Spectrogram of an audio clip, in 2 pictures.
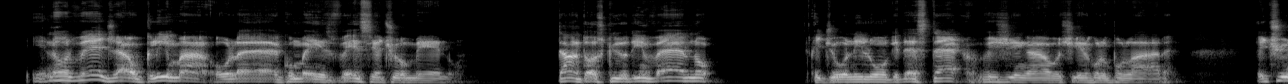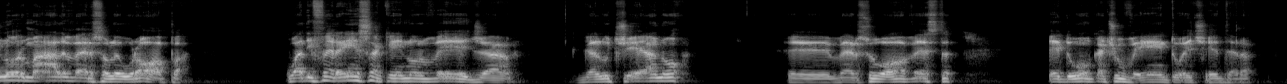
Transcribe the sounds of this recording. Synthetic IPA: ḭnːoɾvɛd͡ʒaukliːmaolɛ̰kumɛinzvɛt̪sjat͡ʃiomeːnṵ | t̪ant̪ɔaskyːd̪od̪iɱvɛɾnʊ | ed͡ʒorniluŋɡid̪ɛst̪ɛvid͡ʒiŋaut͡ʃiɾkulupɔlaːɾɛ̰ | ɛt͡ʃunoɾmaːlɛvɛɾsolɛwɾɔːpa̰ | kwad̪ifɛɾɛnsakeinːoɾvɛːd͡ʒa | ɡalut͡ʃɛanu | ɛvɛɾsuɔvɛ̰st̪ | ɛd̪uŋkat͡ʃuvɛnt̪uɛt͡ʃːɛːt̪ɛɾa̰

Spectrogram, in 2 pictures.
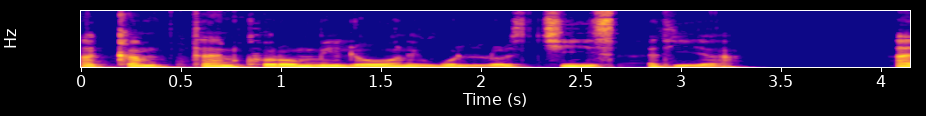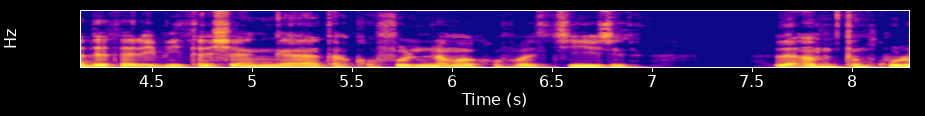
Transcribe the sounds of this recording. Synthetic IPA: ʔɐkːɐmt̪ɐŋkʰɔɾɔmːiloːniwɔlːɔlt͡ʃːiːsaːt̪ɪɐ | ʔaːd̪ɐt̪ɐᶑɪbɪt̪ɐʃɐŋɡaːt̪ɐkɔfʊlnɐmɐkʰɔfɐlt͡ʃːiːsɪt̪ | ʔaːd̪ɐʔɐmt̪ɐŋkʊl

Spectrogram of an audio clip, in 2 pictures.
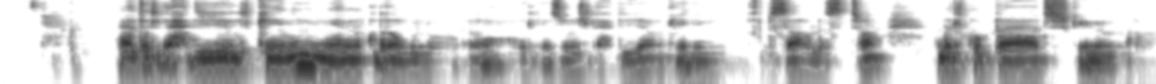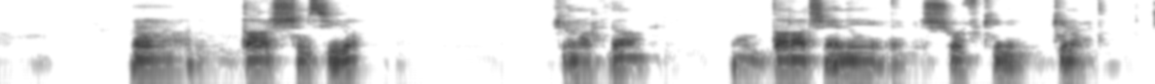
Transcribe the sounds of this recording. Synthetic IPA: ʕənd̪æt̪əlʔaħd̪əjːalːikʰænijaʕninəqd̪əɾnɡulːu | ʕæd̪əlʔəzwæʒəlʔaħd̪əjːakænin | xəmsawlːæsə̥t̪ːaʕənd̪æd̪əlqobːaʕat̪kæ̰jni | d̪ːɑɾˤɑɾʃːəmsəjːa | kʰænwaħd̪a | wd̪ˤːɑɾˤɑt̪ja̰ʕninʃufkʰæn | kænwaħd̪̥a

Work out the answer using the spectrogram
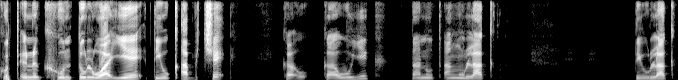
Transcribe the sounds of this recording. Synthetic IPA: kut̪ʼɨnɨkhunt̪ulwajeːʔt̪iukʼaɓ̥t͡ʃeʔ | kawujik | t̪anut̪ʼaŋulakʼ | t̪iulakʼ

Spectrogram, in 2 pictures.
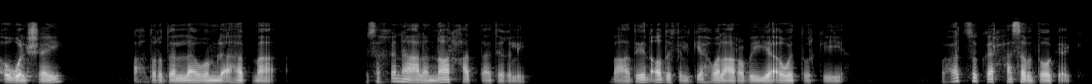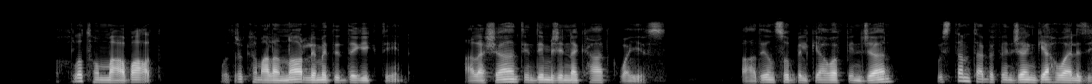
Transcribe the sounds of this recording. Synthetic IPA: ʔawːalʃiː | ʔɑħd̪ˤɑɾˤd̪alːawɪmla̰ʔɦabma̰ːʔ | wɪsaxːɪnhaʕalanːɑːɾˤħat̪ːat̪ɪɣlḭ | baʕd̪eːnʔɑ̰d̪ˤɨfɪlɡaɦwalʕɑ̰ɾˤɑbɪjːaʔa̰wɪt̪ːʊɾkɪjːa̰ | wɪħʊt̪ˤːsʊkːɑɾˤħasabðoːka̰k | ʔɑxlɑt̪ˤhʊmːa̰ʕbɑ̰ʕd̪ˤ | wɪ̰t̪ɾʊkhʊmʕalanːɑːɾˤlɪmɪd̪ːad̪aɡiːɡt̪ʰḛːn | ʕa̰laʃaːnt̪ɪnd̪ɪmɪd͡ʒɪnːakhaːt̪kʊwajːɪ̰s | b̥a̰ʕd̪eːnsˤɨbːɪlɡahwaffɪnd͡ʒaːn | wɪst̪amt̪ɪʕbɪfɪnd͡ʒaːnɡaɦwalɪzi

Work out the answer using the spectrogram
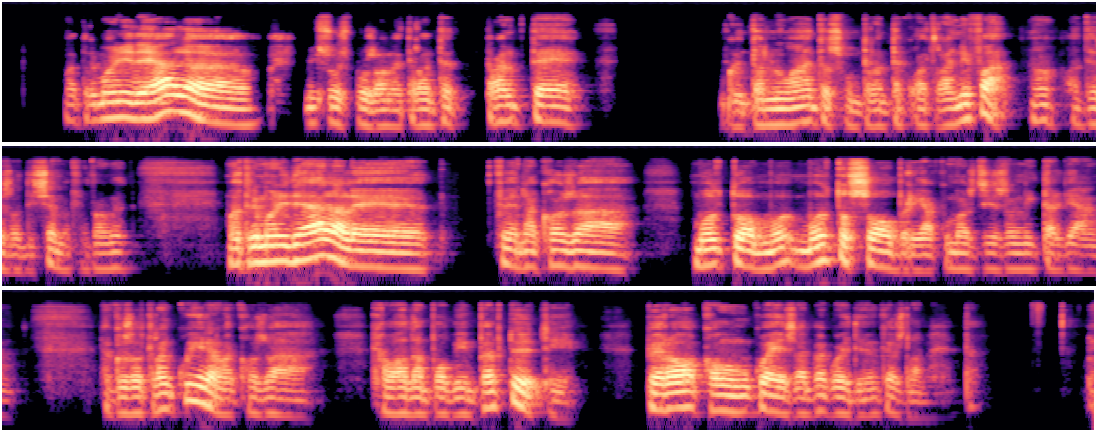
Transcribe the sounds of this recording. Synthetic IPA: mat̪ɾimɔnjoid̪ealɛmisonspozanet̪ɾant̪et̪ɾant̪e | ŋkwent̪anːuvant̪asunt̪ɾant̪akwat̪ːɾanːifanɔad̪ɛzad̪it͡ʃɛnːafat̪an | mat̪ɾimɔnoid̪ealalɛ | fɛnakʰɔːza | molt̪omomolt̪osɔbɾiakomast̪isanit̪aljaːn | lakɔːzat̪ɾaŋkwilːaɛnakʰɔːza | kʰavad̪aumpɔbimpert̪ut̪ʰːi | peɾɔkomuŋkweɛsɛmpɾekwed̪uuŋkezlamɛnt̪ḁ

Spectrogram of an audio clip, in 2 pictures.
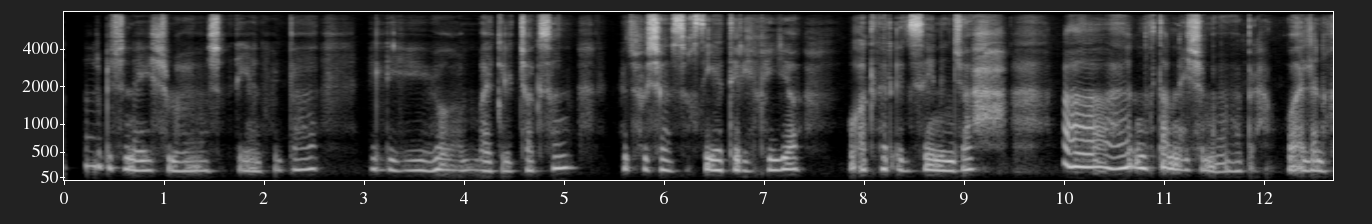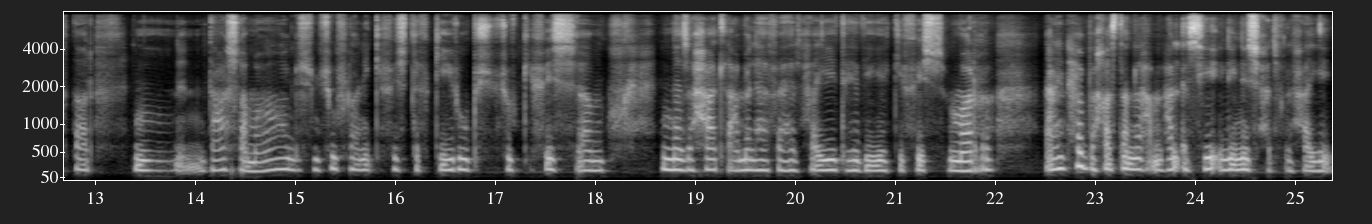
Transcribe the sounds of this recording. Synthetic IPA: nɪxt̪ɑːɾˤbɛːʃnʕiːʃmaʕaʃɑ̥xsˤəjːa̰nħʊd̪ːha | ʔɪlːihʊwːmajkəlt̪ʒaksʊn | ħʊt̪fuʃaʃːɑ̥xsˤɨjːat̪æɾiːxɪjːa | wʔakθɑɾˤʔɪnsɛ̰ːnɪnʒaħ | nɪxt̪ɑːɾˤnʕiːʃhmaʕahabɪlħɑqːw̰ʔɪ̰lːanɪxt̪ɑːɾˤ | nɪt̪ʕaːʃamaʕaːhbeːʃnʃuːfjaʕnike̥feːʃt̪afkiːɾubeːʃnʃuːfkefeːʃ | nːaʒaːħaːt̪liʕamalhafihalħa̰jɛːt̪hɛːd̪ɪjːakefeːʃmɑrˤːɑja̰ʕninħɪbːxɑːsˤːɑt̪ɑnmaʕalʔæʃjɛːʔɪlːinaʒħat̪filħa̰jɛːt̪

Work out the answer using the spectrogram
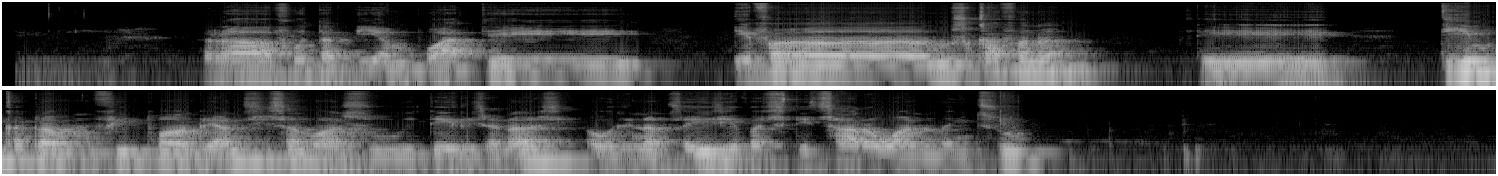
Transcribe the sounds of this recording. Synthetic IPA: ravod̪abiambuat̪e | efə̰nusi̥kafanə | d̪̥e | d̪̥imikəʈ͡ʂaminifit̪uaɳɖ͡ʐianisisanwazuit̪eɾizanazi̥a̰wɾinanizajizefət͡sid̪̥et͡saɾəwaninait͡sun

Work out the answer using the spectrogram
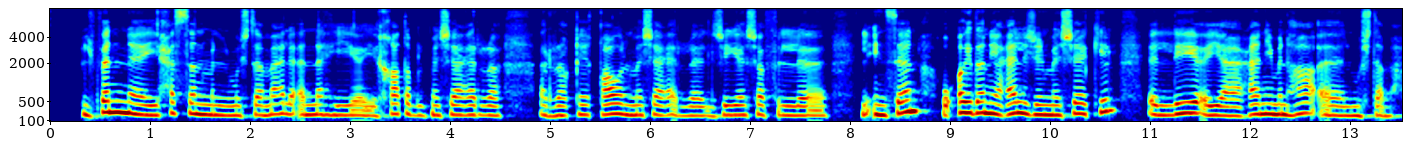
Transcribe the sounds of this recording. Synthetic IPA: ʔəlfænːjħasːənmənəlmʊʒt̪æmaʕlɪʔæ̰nːəɦjxɑt̪ˤəbəlmæʃæʕəɾərˤːɑqiqɑwəlmæʃæʕəɾlʒəjːæʃafi | lʔənsænwʔɑjd̪ˤɑnjʕaləʒəlmæʃækəllːijʕanimənɦælmʊʒt̪æmaʕ

